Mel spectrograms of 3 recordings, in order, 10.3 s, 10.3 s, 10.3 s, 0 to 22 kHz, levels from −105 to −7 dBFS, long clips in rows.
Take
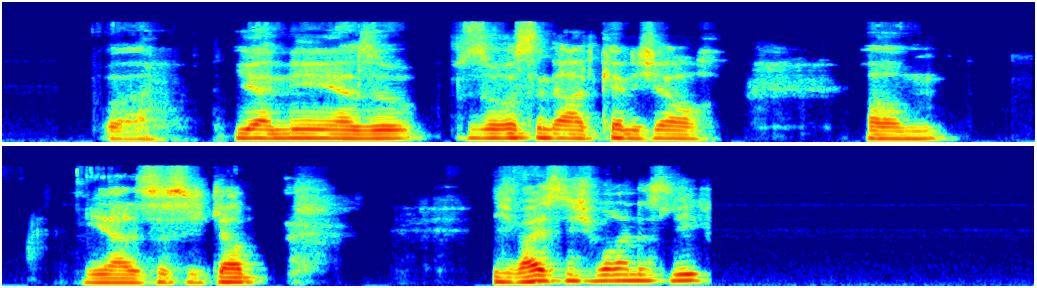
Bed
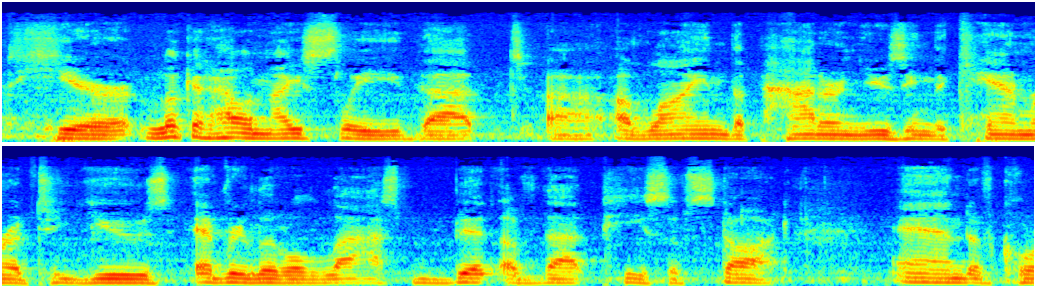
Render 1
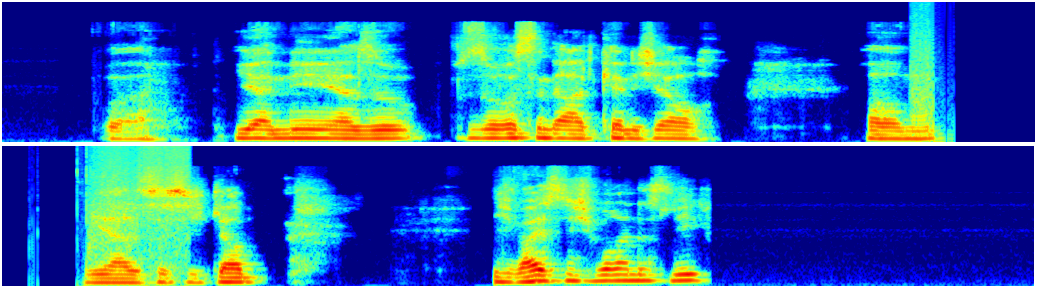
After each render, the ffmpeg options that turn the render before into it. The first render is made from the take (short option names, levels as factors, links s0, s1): -filter_complex "[0:a]asplit=3[s0][s1][s2];[s0]afade=t=out:st=4.53:d=0.02[s3];[s1]acrusher=bits=6:dc=4:mix=0:aa=0.000001,afade=t=in:st=4.53:d=0.02,afade=t=out:st=6.09:d=0.02[s4];[s2]afade=t=in:st=6.09:d=0.02[s5];[s3][s4][s5]amix=inputs=3:normalize=0"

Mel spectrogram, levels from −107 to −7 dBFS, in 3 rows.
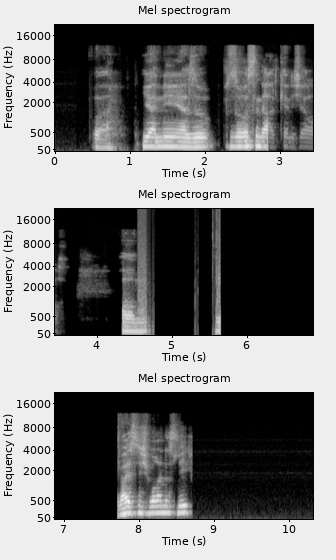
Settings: -filter_complex "[0:a]asettb=1/sr,asplit=3[s0][s1][s2];[s0]atrim=end=2.834[s3];[s1]atrim=start=2.83:end=4.34,asetpts=PTS-STARTPTS,afade=t=in:d=0.004:c=qsin,afade=t=out:st=1.506:d=0.004:c=qsin,aderivative[s4];[s2]atrim=start=4.336[s5];[s3][s4]acrossfade=d=0.004:c1=hsin:c2=qsin[s6];[s6][s5]acrossfade=d=0.004:c1=qsin:c2=hsin,asplit=3[s7][s8][s9];[s7]atrim=end=5.64,asetpts=PTS-STARTPTS,afade=t=out:st=5.636:d=0.004:c=hsin[s10];[s8]atrim=start=5.64:end=7.71,asetpts=PTS-STARTPTS,volume=0[s11];[s9]atrim=start=7.71,asetpts=PTS-STARTPTS,afade=t=in:d=0.004:c=hsin[s12];[s10][s11][s12]concat=n=3:v=0:a=1"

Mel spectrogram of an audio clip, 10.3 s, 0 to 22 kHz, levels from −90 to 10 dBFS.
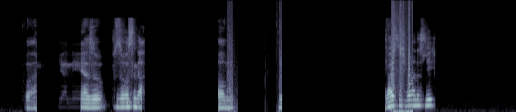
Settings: -filter_complex "[0:a]asettb=1/sr,asplit=3[s0][s1][s2];[s0]atrim=end=0.734[s3];[s1]atrim=start=0.73:end=1.62,asetpts=PTS-STARTPTS,afade=t=in:d=0.004:c=qsin,afade=t=out:st=0.886:d=0.004:c=qsin,bandpass=f=2300:t=q:w=18[s4];[s2]atrim=start=1.616[s5];[s3][s4]acrossfade=d=0.004:c1=hsin:c2=qsin[s6];[s6][s5]acrossfade=d=0.004:c1=qsin:c2=hsin,asettb=1/sr,asplit=3[s7][s8][s9];[s7]atrim=end=7.834[s10];[s8]atrim=start=7.83:end=8.26,asetpts=PTS-STARTPTS,afade=t=in:d=0.004:c=qsin,afade=t=out:st=0.426:d=0.004:c=qsin,acrusher=bits=4:dc=4:mix=0:aa=0.000001[s11];[s9]atrim=start=8.256[s12];[s10][s11]acrossfade=d=0.004:c1=hsin:c2=qsin[s13];[s13][s12]acrossfade=d=0.004:c1=qsin:c2=hsin,asplit=3[s14][s15][s16];[s14]atrim=end=2.89,asetpts=PTS-STARTPTS,afade=t=out:st=2.886:d=0.004:c=hsin[s17];[s15]atrim=start=2.89:end=4.37,asetpts=PTS-STARTPTS,volume=0[s18];[s16]atrim=start=4.37,asetpts=PTS-STARTPTS,afade=t=in:d=0.004:c=hsin[s19];[s17][s18][s19]concat=n=3:v=0:a=1"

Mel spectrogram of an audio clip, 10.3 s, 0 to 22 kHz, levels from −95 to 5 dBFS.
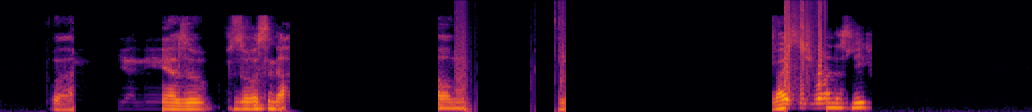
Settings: -filter_complex "[0:a]asettb=1/sr,asplit=3[s0][s1][s2];[s0]atrim=end=2.804[s3];[s1]atrim=start=2.8:end=4.63,asetpts=PTS-STARTPTS,afade=t=in:d=0.004:c=qsin,afade=t=out:st=1.826:d=0.004:c=qsin,afreqshift=43[s4];[s2]atrim=start=4.626[s5];[s3][s4]acrossfade=d=0.004:c1=hsin:c2=qsin[s6];[s6][s5]acrossfade=d=0.004:c1=qsin:c2=hsin,asettb=1/sr,asplit=3[s7][s8][s9];[s7]atrim=end=7.854[s10];[s8]atrim=start=7.85:end=8.26,asetpts=PTS-STARTPTS,afade=t=in:d=0.004:c=qsin,afade=t=out:st=0.406:d=0.004:c=qsin,highpass=f=280:w=0.5412,highpass=f=280:w=1.3066[s11];[s9]atrim=start=8.256[s12];[s10][s11]acrossfade=d=0.004:c1=hsin:c2=qsin[s13];[s13][s12]acrossfade=d=0.004:c1=qsin:c2=hsin"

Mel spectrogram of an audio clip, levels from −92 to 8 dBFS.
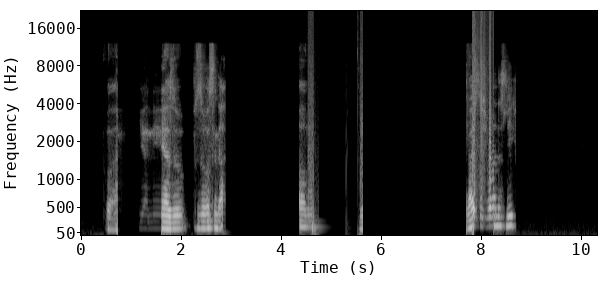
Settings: -filter_complex "[0:a]asettb=1/sr,asplit=3[s0][s1][s2];[s0]atrim=end=0.704[s3];[s1]atrim=start=0.7:end=1.8,asetpts=PTS-STARTPTS,afade=t=in:d=0.004:c=qsin,afade=t=out:st=1.096:d=0.004:c=qsin,acontrast=84[s4];[s2]atrim=start=1.796[s5];[s3][s4]acrossfade=d=0.004:c1=hsin:c2=qsin[s6];[s6][s5]acrossfade=d=0.004:c1=qsin:c2=hsin,asettb=1/sr,asplit=3[s7][s8][s9];[s7]atrim=end=4.484[s10];[s8]atrim=start=4.48:end=5.6,asetpts=PTS-STARTPTS,afade=t=in:d=0.004:c=qsin,afade=t=out:st=1.116:d=0.004:c=qsin,bandreject=f=50:t=h:w=6,bandreject=f=100:t=h:w=6,bandreject=f=150:t=h:w=6,bandreject=f=200:t=h:w=6,bandreject=f=250:t=h:w=6[s11];[s9]atrim=start=5.596[s12];[s10][s11]acrossfade=d=0.004:c1=hsin:c2=qsin[s13];[s13][s12]acrossfade=d=0.004:c1=qsin:c2=hsin"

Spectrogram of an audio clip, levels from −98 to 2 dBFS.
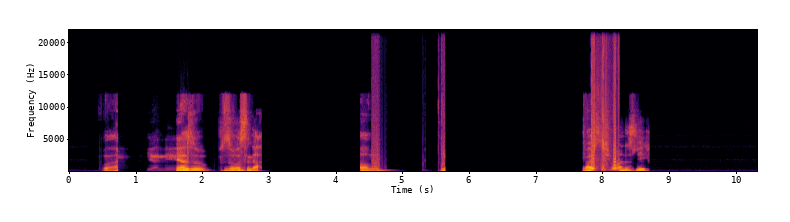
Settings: -af "equalizer=f=410:t=o:w=0.96:g=-3.5"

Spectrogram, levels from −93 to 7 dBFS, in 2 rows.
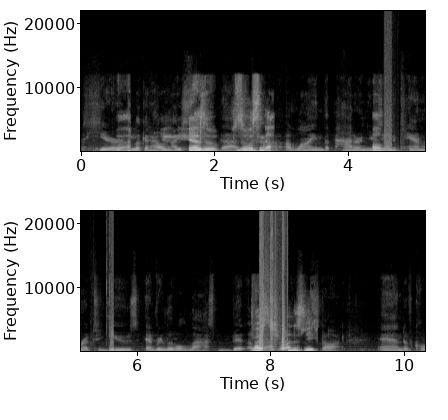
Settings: -filter_complex "[1:a]volume=0.224[s0];[0:a][s0]amix=inputs=2:normalize=0"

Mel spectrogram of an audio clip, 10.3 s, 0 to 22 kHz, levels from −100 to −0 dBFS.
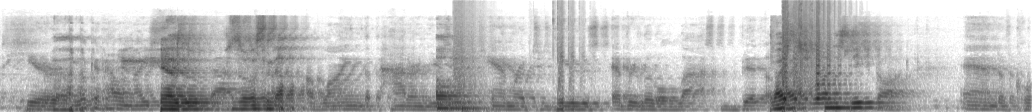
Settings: -filter_complex "[0:a]asplit=2[s0][s1];[s1]adelay=12,volume=0.251[s2];[s0][s2]amix=inputs=2:normalize=0,aecho=1:1:108|216|324|432:0.422|0.152|0.0547|0.0197"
